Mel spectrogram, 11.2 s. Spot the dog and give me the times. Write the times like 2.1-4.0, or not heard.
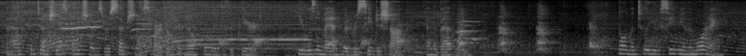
3.1-8.9.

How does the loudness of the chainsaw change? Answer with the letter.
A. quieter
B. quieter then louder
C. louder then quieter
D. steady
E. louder
A.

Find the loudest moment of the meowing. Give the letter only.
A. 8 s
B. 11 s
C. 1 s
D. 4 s
C.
